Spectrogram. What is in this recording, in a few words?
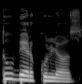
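"туберкулёз", Komi, female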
